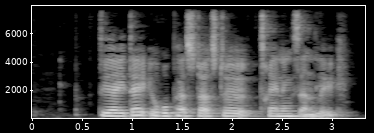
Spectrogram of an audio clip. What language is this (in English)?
Danish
